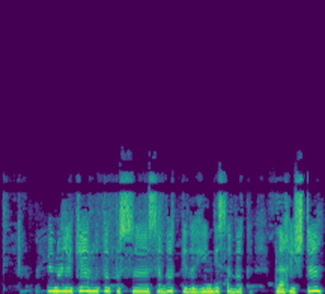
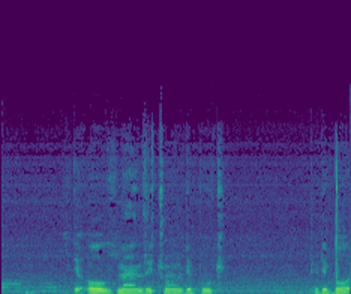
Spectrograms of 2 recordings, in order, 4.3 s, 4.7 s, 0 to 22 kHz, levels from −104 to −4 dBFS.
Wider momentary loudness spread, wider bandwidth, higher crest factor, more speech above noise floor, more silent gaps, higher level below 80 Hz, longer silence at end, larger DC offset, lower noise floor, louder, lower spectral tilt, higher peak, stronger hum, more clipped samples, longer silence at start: second, 8 LU vs 24 LU; second, 9.4 kHz vs 12.5 kHz; second, 14 dB vs 20 dB; first, 34 dB vs 26 dB; neither; about the same, -68 dBFS vs -64 dBFS; about the same, 0.05 s vs 0 s; neither; about the same, -54 dBFS vs -56 dBFS; first, -21 LUFS vs -31 LUFS; second, -4 dB/octave vs -7 dB/octave; first, -8 dBFS vs -12 dBFS; neither; neither; first, 0.65 s vs 0.05 s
